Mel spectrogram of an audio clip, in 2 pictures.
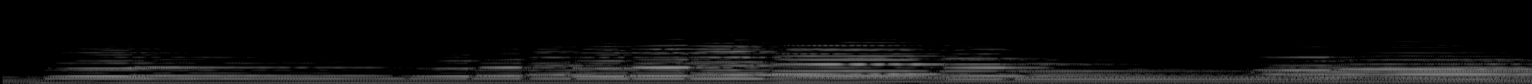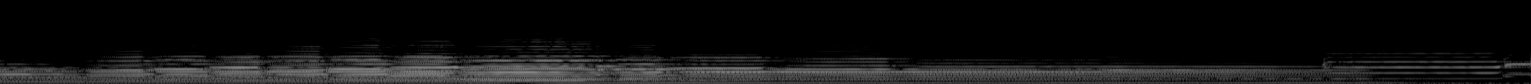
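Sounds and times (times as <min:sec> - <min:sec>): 
brass instruments: 0:00.2 - 0:30.6.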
